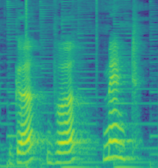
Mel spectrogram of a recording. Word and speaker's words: government: The spelling of this word is GOVERNMENT. लोग usually इसको बोलते हैं गवर्नमेंट. The correct pronunciation of this word is government.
